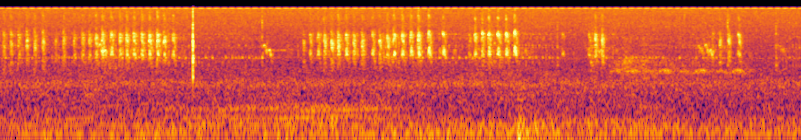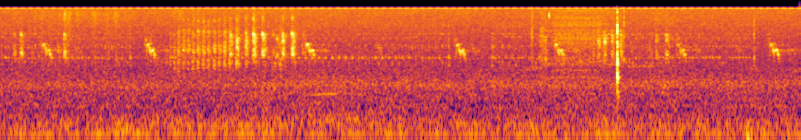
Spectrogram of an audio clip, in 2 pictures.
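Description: Birds calling: several rapid rattling chatters of about a second each and many short, high chirps scattered throughout, with two sharp clicks, one about two seconds in and one near the end.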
